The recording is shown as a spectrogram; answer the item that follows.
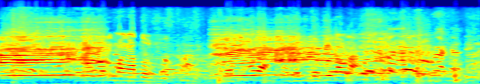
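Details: Cattle mooing while being weighed on a new livestock scale in Indonesia: long, drawn-out harmonic lows rising and falling, repeated, over busy background chatter from a crowd of people.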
